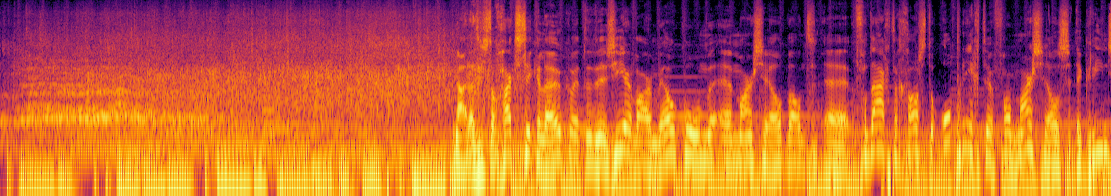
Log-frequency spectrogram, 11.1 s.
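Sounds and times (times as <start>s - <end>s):
crowd cheering and applauding: 0.0s - 5.4s
speech: 4.6s - 11.1s.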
